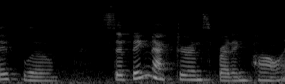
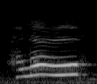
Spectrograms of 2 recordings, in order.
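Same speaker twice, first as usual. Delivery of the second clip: high loud called hello; calling out; 13 semitones higher, 13 dB louder than usual. Acted. Abel calling back toward the pile, loud. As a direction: call out for her. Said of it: "Abel called".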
